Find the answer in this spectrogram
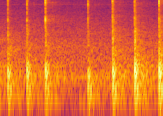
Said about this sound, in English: Make sure you're hammering them onto the top so you can see the chip and the SD card and all those connectors. Then you can put the little protector jig on top. And then you'll want to just gently hammer evenly.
